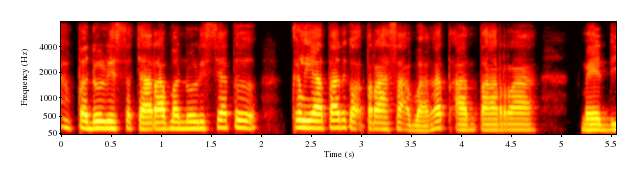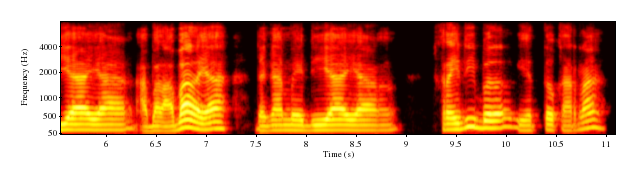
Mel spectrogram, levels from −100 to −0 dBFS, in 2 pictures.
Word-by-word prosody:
Penulis 180 -1 +2
secara 170 -2 +2
menulisnya, 175 +2 -1
tuh, 195 -3 -3 0.3
kelihatan 195 0 +3
kok, 180 - -3
terasa 165 -2 -2
banget 130 +8 -2
antara 145 0 -4 0.4
media 145 0 +3
yang 145 0 0
abal-abal, 125 - +4
ya, 175 +3 +1 0.2
dengan 135 +2 -5
media 135 +1 +1
yang 135 +2 -3 0.4
kredibel, 190 +6 +1
gitu, 130 - -6
karena, 170 +11 -5
150 Hz, 105 wpm, -21 LUFS, 140-180 Hz, 0.4 s, abal-abal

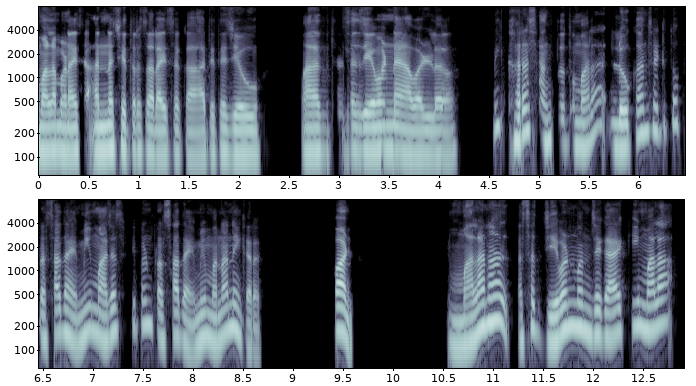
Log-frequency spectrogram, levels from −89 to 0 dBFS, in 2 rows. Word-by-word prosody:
मला 120 0 +5
म्हणायचं 115 -1 +2
अन्न 120 +1 +5
क्षेत्र 120 -1 -1
चालायचं 110 -2 +1
का, 105 0 -1
तिथे 115 +1 -2
जेवू, 110 0 +2 0.4
मला 115 +1 +3
तिथे 120 +1 -6
जेवण 120 +1 +4
नाही 120 -1 +4
आवडलं. 110 -1 +1 0.4
मी 235 - -3
खरं 160 +5 +3
सांगतो 160 -7 -4
तुम्हाला. 135 0 -1 0.2
लोकांसाठी 200 - 0
तो 260 - -4
प्रसाद 160 +5 -3
आहे. 150 -5 +1
मी 150 +7 -1
माझ्यासाठी 165 +7 -2
पण 210 0 -2
प्रसाद 140 -5 -3
आहे. 110 - -2
मी 130 +6 -1
मना 145 +2 0
नाही 180 -1 0
करत. 105 -8 -6 0.7
पण - - +6 1.1
मला 130 +10 +4
ना 230 +3 +5 0.2
असं 135 +9 -3
जेवण 145 +9 +3
म्हणजे 175 -5 +1
काय 150 +1 +2
की 200 - -3
मला 200 +4 +1
130 Hz, 180 wpm, -22 LUFS, 115-165 Hz, 1.1 s, पण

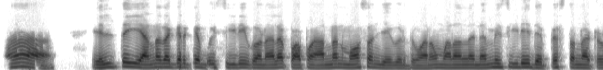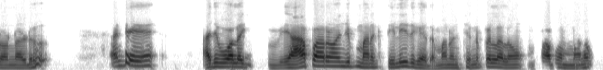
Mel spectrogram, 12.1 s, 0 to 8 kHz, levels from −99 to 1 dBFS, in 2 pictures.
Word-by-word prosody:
ఆ! - - +4 0.8
యెళ్తే 150 +7 -1
ఈ - - +1
అన్న 135 +4 -2
దగ్గరికే 150 0 -1
బోయి 140 -1 -5
సీడీ 135 +1 -5
కొనాలా. 125 +2 +1
పాపం 120 0 +1
అన్నను 135 +2 -3
మోసం 135 +2 -1
జెయగూడదు 115 -2 -5
మనం. 120 +4 -1
మనలని 125 +1 0
నమ్మి 145 +3 -1
సీడీ 150 0 -2
తెప్పిస్తన్నట్లున్నాడు. 120 -2 -2 0.8
అంటే, 215 - +3 0.7
అది 165 - +3
వాళ్ళకి 155 -3 +6 0.3
వ్యాపారవని 185 +8 +6
జెప్పి 180 0 -5
మనకి 145 0 -3
తెలీదు 170 +2 0
గదా! - - -4
మనం 120 -1 -3
చిన్నపిల్లలం. 135 -1 0 0.3
పాపం 130 0 +1
మనం 135 +4 -2
135 Hz, 145 wpm, -23 LUFS, 125-150 Hz, 0.8 s, వాళ్ళకి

